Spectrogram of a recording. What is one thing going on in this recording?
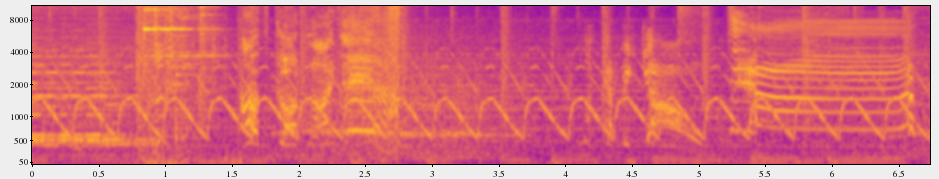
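A police siren wails rapidly up and down.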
